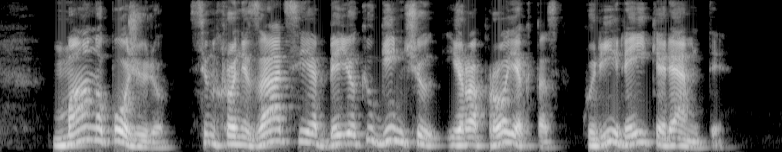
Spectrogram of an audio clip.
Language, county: Lithuanian, Vilnius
